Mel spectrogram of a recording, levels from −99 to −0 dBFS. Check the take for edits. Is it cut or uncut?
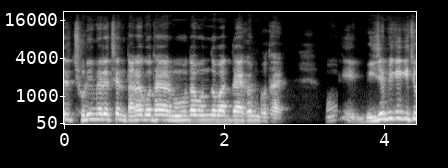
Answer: cut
